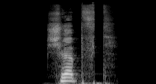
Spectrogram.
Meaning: inflection of schöpfen: 1. third-person singular present 2. second-person plural present 3. plural imperative
- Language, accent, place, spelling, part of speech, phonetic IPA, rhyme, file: German, Germany, Berlin, schöpft, verb, [ʃœp͡ft], -œp͡ft, De-schöpft.ogg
